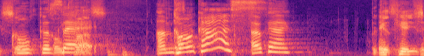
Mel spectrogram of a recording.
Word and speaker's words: concasse: Well, you would not pronounce the E. So Concasse.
